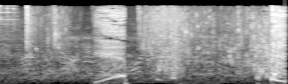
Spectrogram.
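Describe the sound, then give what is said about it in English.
Keys are thrown into a tub of water where a person is bathing, making a brief watery burst, followed by softer trickling and a second splash near the end, along with breathy gasping sounds. “Throw your keys in here and I'll dive down and get them.”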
